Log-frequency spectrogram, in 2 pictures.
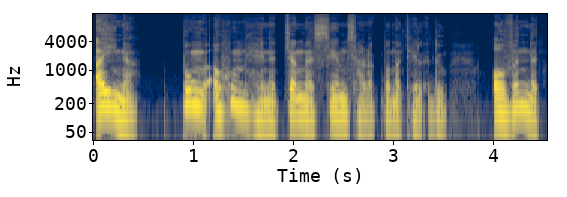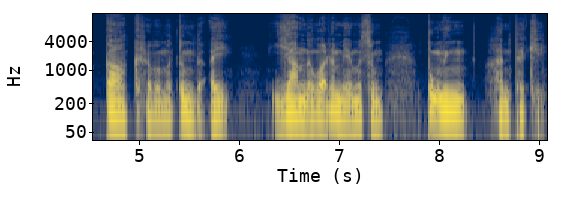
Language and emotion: Manipuri, sad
